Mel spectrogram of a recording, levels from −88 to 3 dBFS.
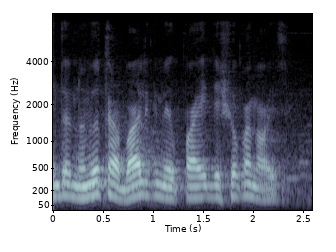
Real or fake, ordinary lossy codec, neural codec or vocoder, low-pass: real; none; none; 7.2 kHz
